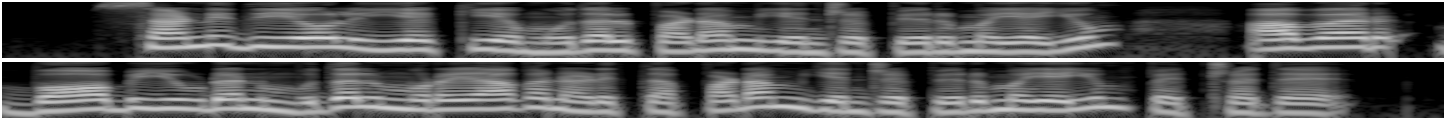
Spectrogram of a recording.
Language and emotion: Tamil, neutral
